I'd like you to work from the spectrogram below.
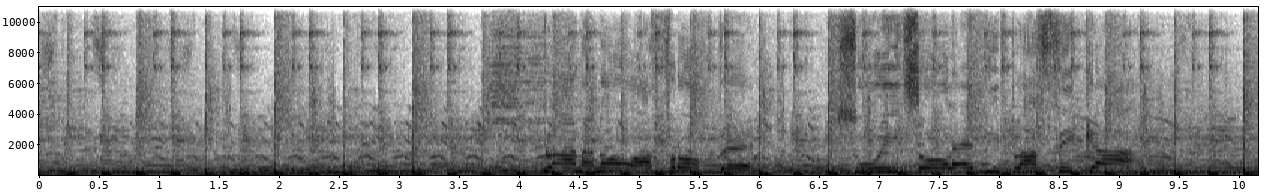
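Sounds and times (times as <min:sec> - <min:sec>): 
seagulls crying in flight over a wide expanse: 0:00.0 - 0:10.1
speech: 0:05.2 - 0:05.8, 0:07.3 - 0:09.4.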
